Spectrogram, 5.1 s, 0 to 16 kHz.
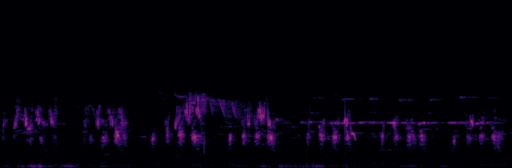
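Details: Black stork chicks at the nest near Łódź, Poland, being fed on 14 May 2023: dense bursts of harsh, wheezy squeaking in quick irregular runs, with brief gaps between groups and a low rustling beneath.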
